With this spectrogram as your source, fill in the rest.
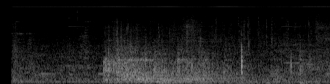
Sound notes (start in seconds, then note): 1.0 pins scatter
